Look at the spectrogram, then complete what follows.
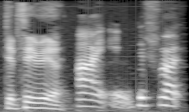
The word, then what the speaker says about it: diphtheria: pronounce it DIPHTHERIA.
